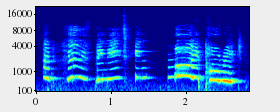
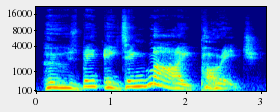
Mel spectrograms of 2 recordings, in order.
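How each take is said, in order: First: It is said in a tiny voice. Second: It is said in a gruff voice.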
